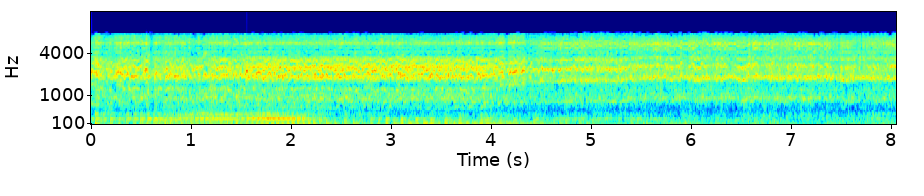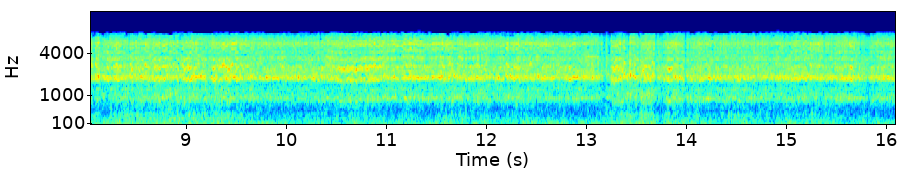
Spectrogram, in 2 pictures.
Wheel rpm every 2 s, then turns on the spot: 200, 200, 210, 230, 230, 230, 230, 230.
none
